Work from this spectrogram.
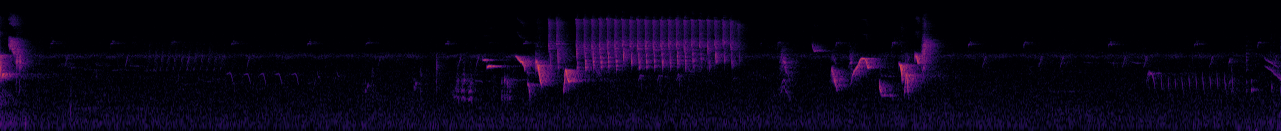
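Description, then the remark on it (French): A European robin sings nearby in thin, high, warbling phrases that swell into a louder burst midway, then trail off into softer trills, with no voices present. “voici que vient tout près de moi chanter mon rouge-gorge”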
